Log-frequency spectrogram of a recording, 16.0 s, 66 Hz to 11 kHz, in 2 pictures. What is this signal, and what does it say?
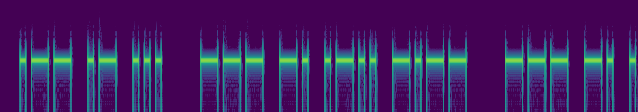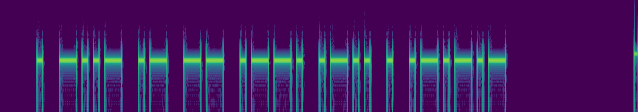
Morse code, heard as a keyed tone, about 17 wpm, 700 Hz. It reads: WAS ONLY ONE EXAMPLE.
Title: Sentences from Top 1500 Words 17wpm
